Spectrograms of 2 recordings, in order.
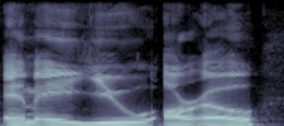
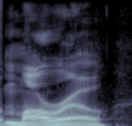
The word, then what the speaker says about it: Mauro: So it's M-A-U-R-O. People go Mauro. It's like, no, yeah. it's Mauro.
